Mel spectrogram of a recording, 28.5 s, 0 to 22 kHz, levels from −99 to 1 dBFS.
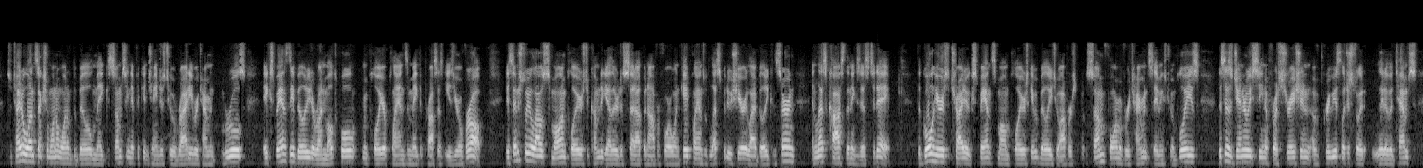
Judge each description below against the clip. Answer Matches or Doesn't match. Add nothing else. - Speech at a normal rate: Matches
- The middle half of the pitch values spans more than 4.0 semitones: Matches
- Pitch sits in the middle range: Doesn't match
